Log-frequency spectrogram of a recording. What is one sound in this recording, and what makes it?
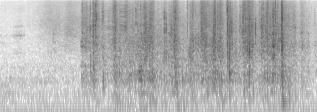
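Packing paper rustles and crinkles loudly, close by.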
